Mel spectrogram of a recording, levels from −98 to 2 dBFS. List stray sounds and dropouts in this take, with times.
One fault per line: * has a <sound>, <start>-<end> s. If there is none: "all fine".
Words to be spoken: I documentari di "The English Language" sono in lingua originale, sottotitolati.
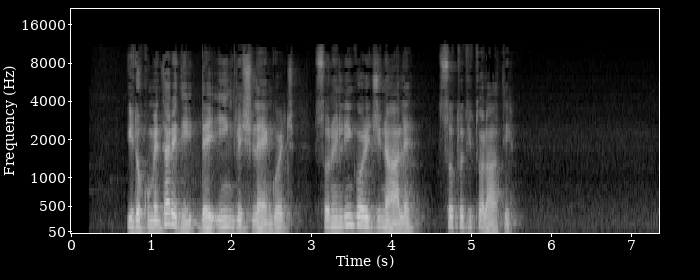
all fine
